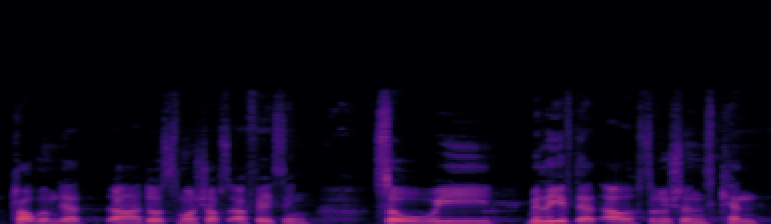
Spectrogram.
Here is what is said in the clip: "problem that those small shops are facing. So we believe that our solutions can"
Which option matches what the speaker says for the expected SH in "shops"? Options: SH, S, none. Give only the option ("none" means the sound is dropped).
SH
